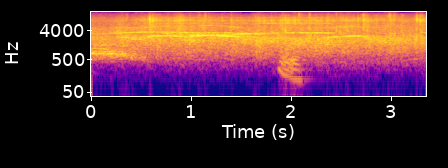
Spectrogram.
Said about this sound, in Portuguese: Vocês aplaudem porque não é com vocês, né?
